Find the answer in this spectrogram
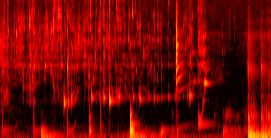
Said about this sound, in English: This is also a twist-off bottle, so there's no cork pop. We'll still hear the pour, right? Yeah, hopefully, yeah. If I do this right.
